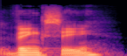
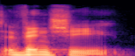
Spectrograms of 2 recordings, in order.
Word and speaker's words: Vinxi: It's Vinci. Cool. It's spelled Vinxi, so it's called Vinxi now.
